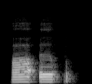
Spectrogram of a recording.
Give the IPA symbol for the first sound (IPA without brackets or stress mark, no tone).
ɑ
